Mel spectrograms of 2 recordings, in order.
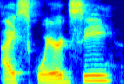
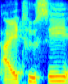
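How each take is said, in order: First: The middle of the term is said as 'squared'. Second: The middle of the term is said as 'two'. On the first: The speaker calls it right. "It's actually referred to as" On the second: The speaker calls it wrong. "I keep mispronouncing it"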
